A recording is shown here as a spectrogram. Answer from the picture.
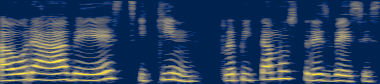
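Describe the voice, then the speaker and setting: In a Guatemalan accent, a woman speaks very slowly with a fairly high pitch. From Guatemala, K'iche' Maya community. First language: K'iche' (speaking Spanish). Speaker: language teacher. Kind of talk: tutorial. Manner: slow, clear repetition of words.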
